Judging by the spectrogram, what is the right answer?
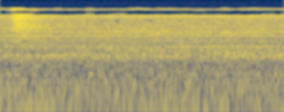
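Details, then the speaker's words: Commercial reach-in freezer running normally with an even low rumble after the buzzing contactor was replaced with a relay; no buzzing or humming. "all right there it is back in action no buzzing no humming"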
